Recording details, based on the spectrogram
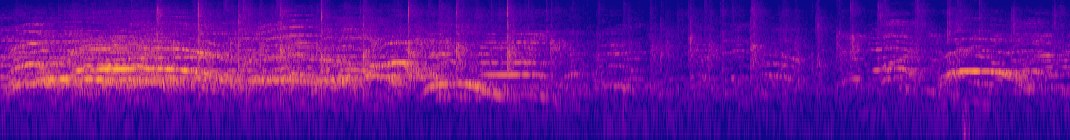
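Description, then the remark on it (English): A large live country music concert crowd in Georgia cheers and applauds, with many overlapping whoops and shouts over steady clapping; the roar stays loud, eases slightly midway, then swells again near the end. “listen to this Georgia crowd.”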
